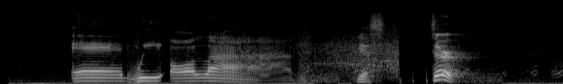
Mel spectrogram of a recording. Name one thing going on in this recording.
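A man sings short melodic phrases into a microphone, heard over an online call.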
